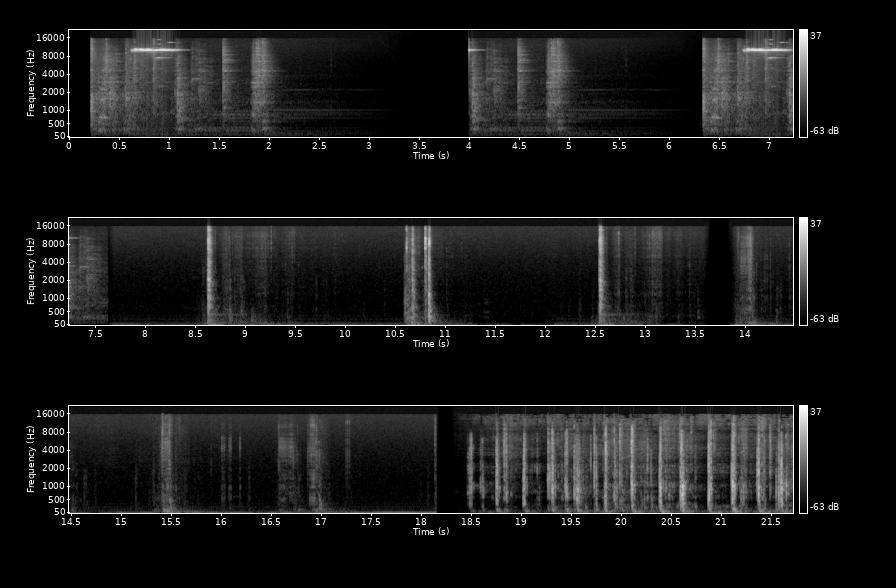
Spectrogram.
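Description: Scattered short bursts of knocking and clattering, then near the end the rapid drumming of a galloping racehorse's hooves on turf.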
